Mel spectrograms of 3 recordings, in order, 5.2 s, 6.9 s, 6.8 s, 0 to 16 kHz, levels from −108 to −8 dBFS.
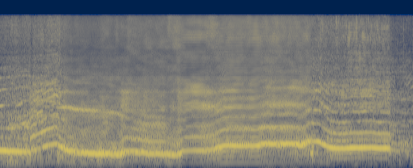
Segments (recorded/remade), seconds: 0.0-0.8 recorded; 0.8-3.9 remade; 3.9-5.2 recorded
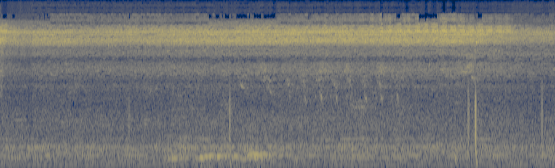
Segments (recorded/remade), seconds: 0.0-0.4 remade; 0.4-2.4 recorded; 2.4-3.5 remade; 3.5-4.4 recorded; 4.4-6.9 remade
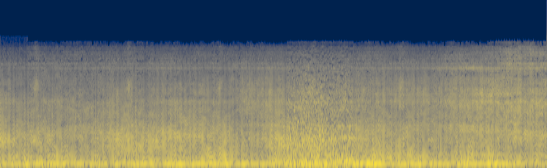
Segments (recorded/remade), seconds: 0.0-3.6 remade; 3.6-4.4 recorded; 4.4-6.8 remade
